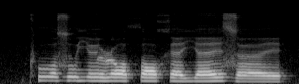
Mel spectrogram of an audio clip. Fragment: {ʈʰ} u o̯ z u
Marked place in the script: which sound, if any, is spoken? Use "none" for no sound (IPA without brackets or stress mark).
ʈʰ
